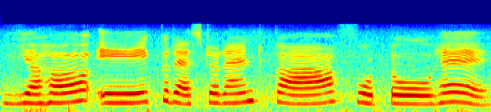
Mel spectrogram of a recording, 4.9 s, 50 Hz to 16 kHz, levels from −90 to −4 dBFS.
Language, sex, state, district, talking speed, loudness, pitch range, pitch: Hindi, male, Madhya Pradesh, Dhar, 75 wpm, -13 LUFS, 260-295 Hz, 280 Hz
